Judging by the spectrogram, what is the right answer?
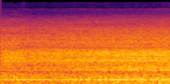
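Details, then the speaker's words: Nearly new roadside-found shop vac, probably brushed motor, lowest speed via a Hoover voltage regulator: smooth, even whir with a steady airy rush, about as loud as an upright, no squeal or rattle; normal running at low speed. "I mean you can hear it it is almost as loud as a regular upright if not a little bit louder maybe"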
